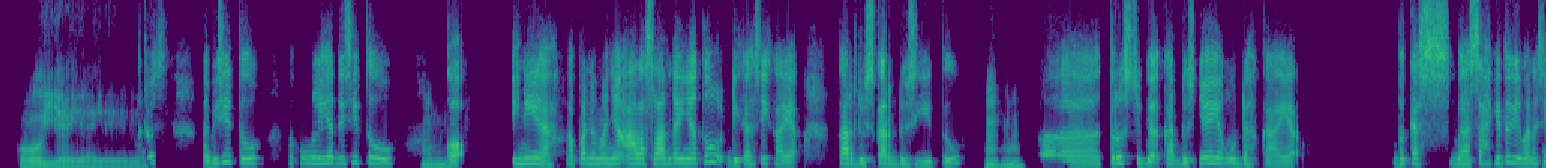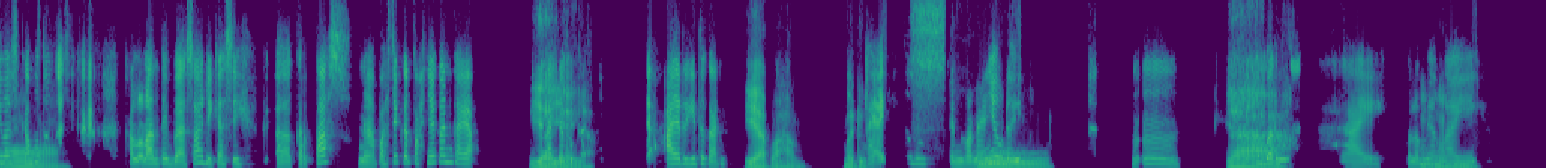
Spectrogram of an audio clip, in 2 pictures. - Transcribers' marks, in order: tapping; unintelligible speech
- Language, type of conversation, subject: Indonesian, unstructured, Kenapa banyak restoran kurang memperhatikan kebersihan dapurnya, menurutmu?
- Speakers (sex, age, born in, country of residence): female, 20-24, Indonesia, Indonesia; male, 25-29, Indonesia, Indonesia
